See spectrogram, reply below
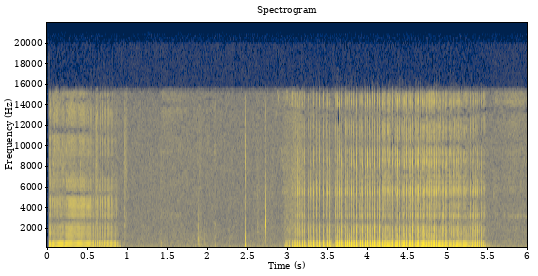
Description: My dog starting to snore so hard...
